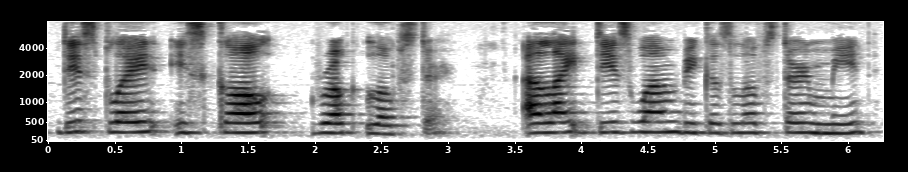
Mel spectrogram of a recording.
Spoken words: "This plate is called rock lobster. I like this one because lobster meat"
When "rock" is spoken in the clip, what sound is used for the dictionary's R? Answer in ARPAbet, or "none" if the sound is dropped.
R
